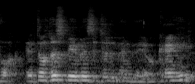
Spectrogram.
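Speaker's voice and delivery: usual speaking voice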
